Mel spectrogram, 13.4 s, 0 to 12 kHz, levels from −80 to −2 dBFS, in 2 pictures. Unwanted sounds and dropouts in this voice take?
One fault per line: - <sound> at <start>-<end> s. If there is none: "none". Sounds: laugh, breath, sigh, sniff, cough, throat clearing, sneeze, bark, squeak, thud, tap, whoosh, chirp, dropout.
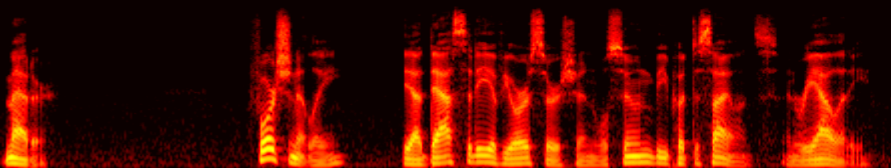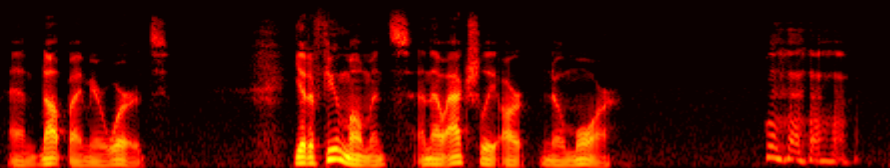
- laugh at 12.4-13.2 s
